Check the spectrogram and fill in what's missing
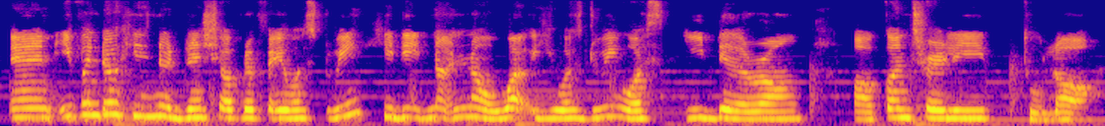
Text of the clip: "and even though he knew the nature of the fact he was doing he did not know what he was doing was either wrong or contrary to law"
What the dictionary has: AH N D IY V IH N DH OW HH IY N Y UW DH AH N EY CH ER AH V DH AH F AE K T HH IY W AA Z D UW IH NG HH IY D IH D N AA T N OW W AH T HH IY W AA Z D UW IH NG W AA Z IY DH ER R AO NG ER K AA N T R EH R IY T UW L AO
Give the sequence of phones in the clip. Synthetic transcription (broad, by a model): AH N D IY V IH N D OW HH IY N Y UW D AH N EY SH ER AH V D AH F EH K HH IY W AA S D UW IH NG HH IY D IH D N AA T N OW W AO T HH IY W AA S D UW IH NG W AA S IY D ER R AO NG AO K AA N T R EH R IY T UW L AO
